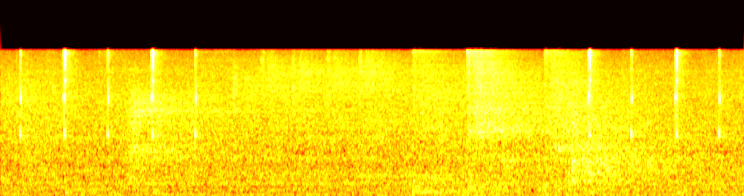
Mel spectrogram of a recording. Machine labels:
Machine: valve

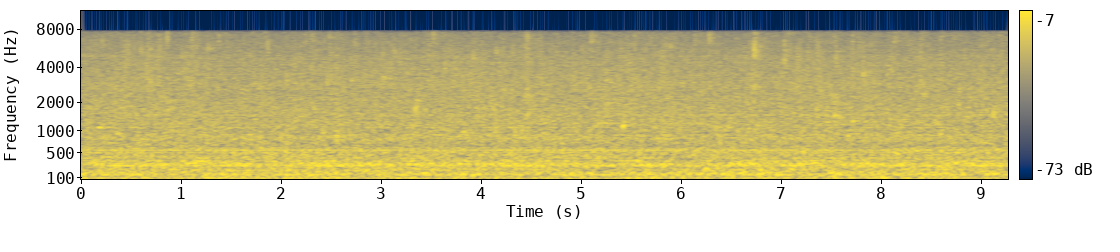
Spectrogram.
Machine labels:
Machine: pump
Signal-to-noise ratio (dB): -6 dB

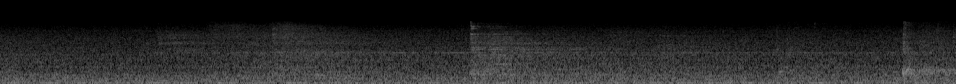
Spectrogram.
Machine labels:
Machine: fan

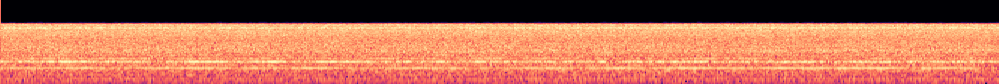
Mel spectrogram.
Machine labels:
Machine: fan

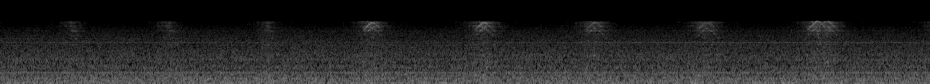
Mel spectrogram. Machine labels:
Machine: slide rail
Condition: normal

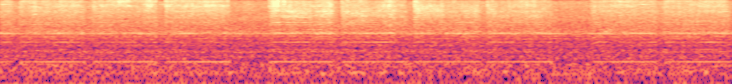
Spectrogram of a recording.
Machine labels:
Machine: slide rail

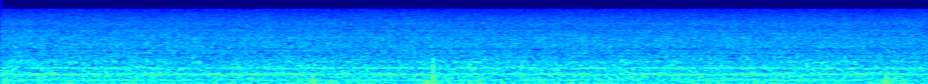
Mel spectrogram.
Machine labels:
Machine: fan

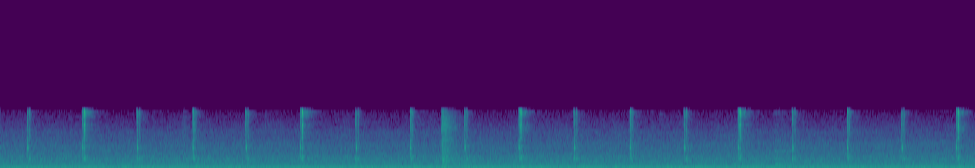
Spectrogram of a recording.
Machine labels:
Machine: valve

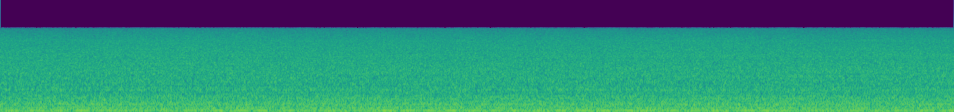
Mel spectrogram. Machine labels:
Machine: fan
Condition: normal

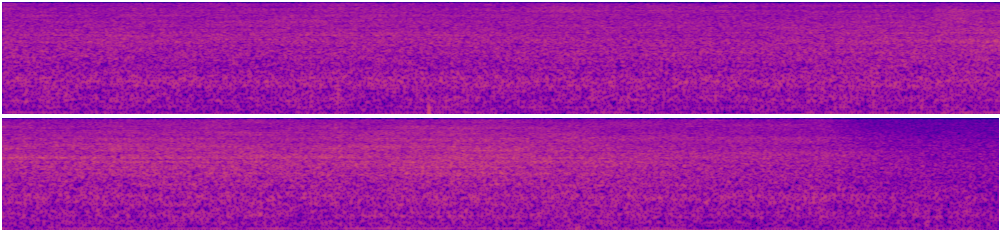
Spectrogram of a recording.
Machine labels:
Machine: fan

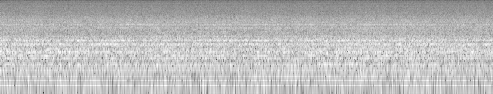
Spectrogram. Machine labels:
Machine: fan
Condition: normal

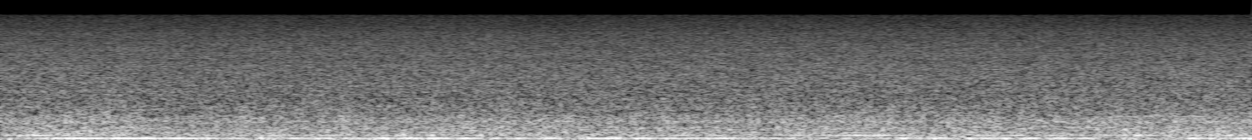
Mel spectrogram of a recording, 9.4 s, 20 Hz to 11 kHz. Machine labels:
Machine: fan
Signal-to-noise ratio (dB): 6 dB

